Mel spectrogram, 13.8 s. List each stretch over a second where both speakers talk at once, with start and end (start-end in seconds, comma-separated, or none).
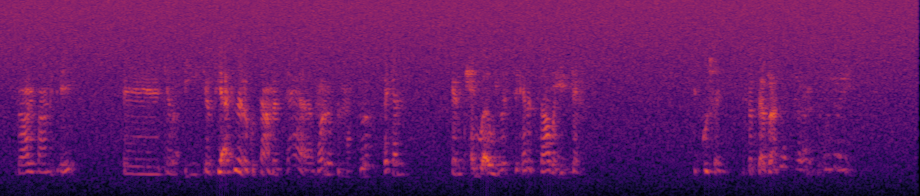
none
